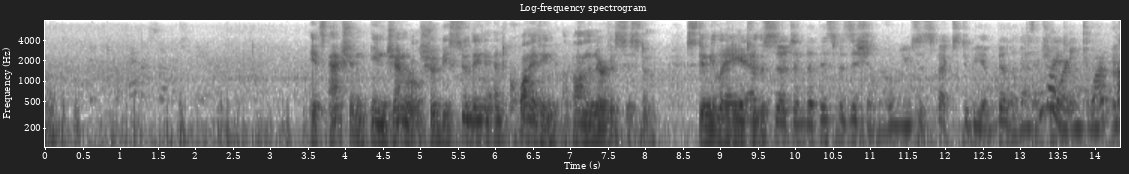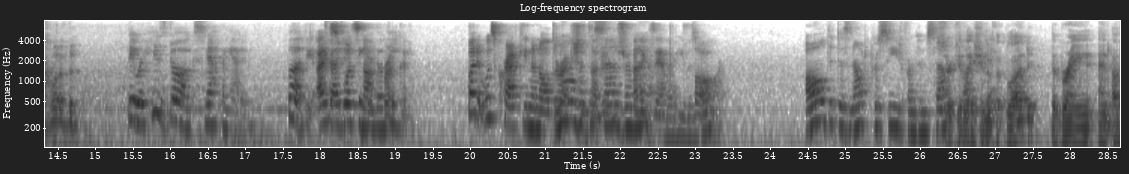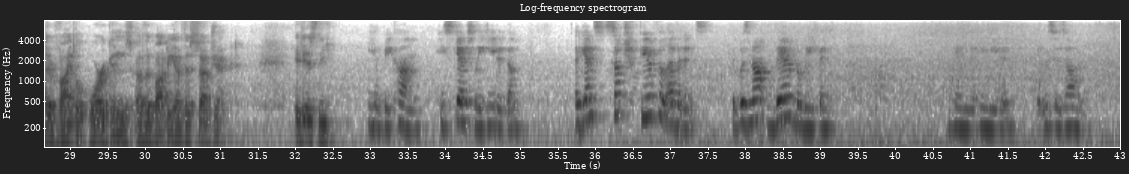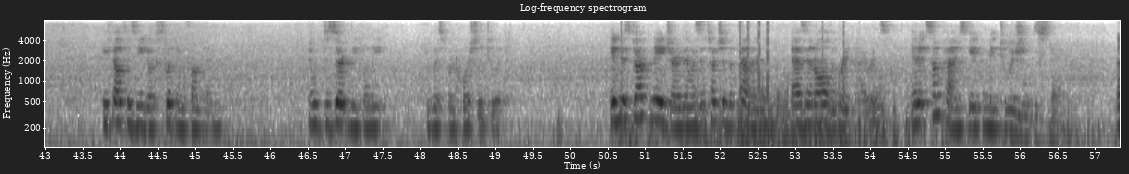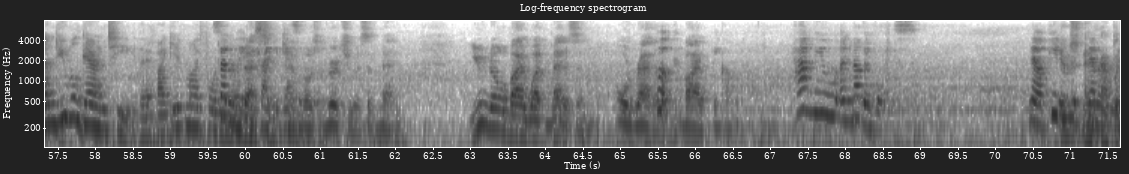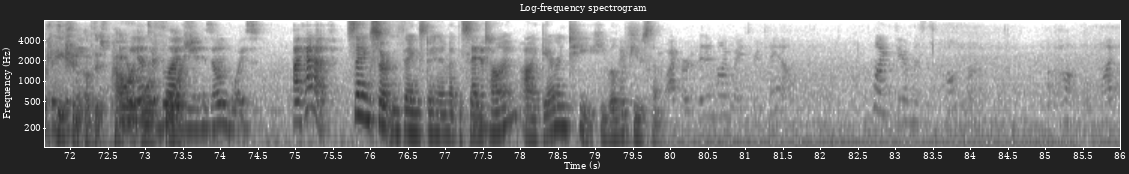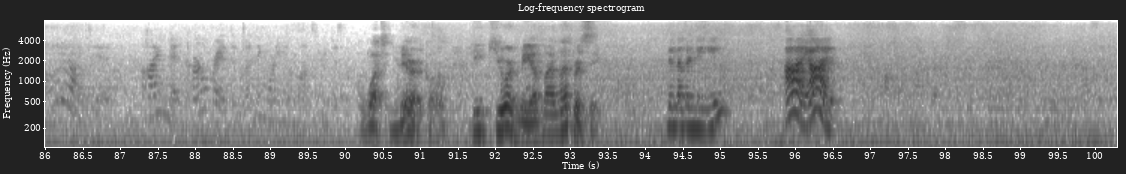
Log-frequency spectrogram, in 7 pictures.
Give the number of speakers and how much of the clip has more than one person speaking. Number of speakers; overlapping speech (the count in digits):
6, about 25%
